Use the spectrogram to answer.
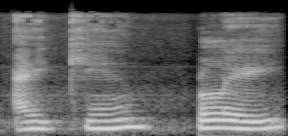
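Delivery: slow, careful English example; slow model sentence. Shown as a demonstration. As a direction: spell it out slowly for learners. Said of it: "simplemente podemos decir".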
